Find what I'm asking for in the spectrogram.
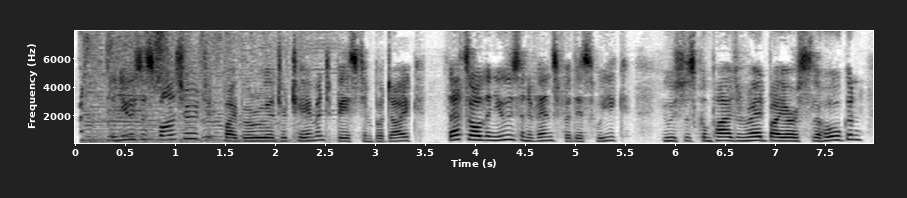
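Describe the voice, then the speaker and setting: A woman's voice: a little high, a little fast, music in the background, poor audio. A woman with an Irish accent reading scripted local news as a community radio newsreader.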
